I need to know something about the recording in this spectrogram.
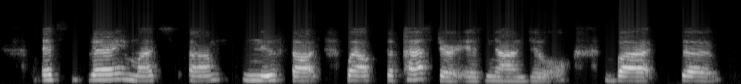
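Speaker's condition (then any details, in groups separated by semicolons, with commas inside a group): Speech impediment; speech impediment after stroke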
